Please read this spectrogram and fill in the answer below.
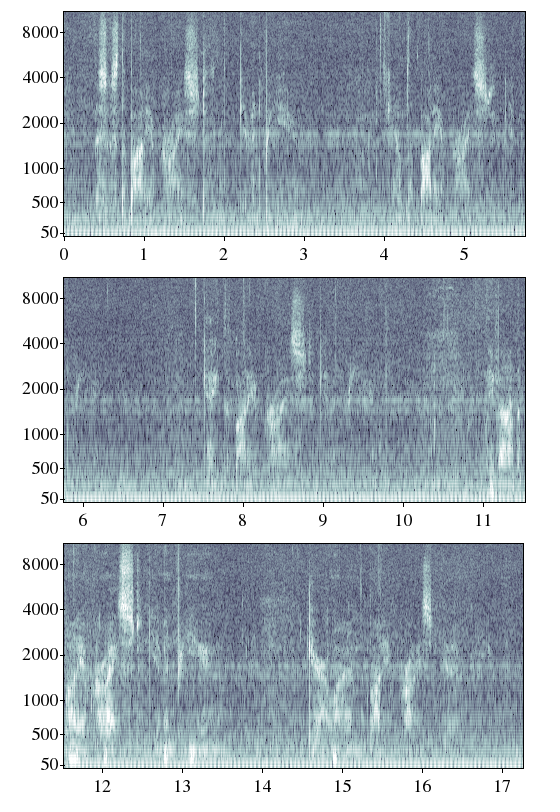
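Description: Near silence: room tone with a steady low hum, and faint whispered phrases now and then, a little more of them about two-thirds of the way in.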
